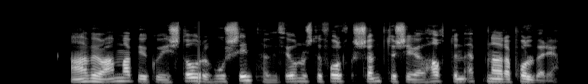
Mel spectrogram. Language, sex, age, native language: Icelandic, male, 30-39, Icelandic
